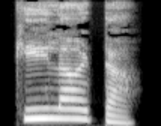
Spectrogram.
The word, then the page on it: ಕಿಲಾಟ: kilāṭa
